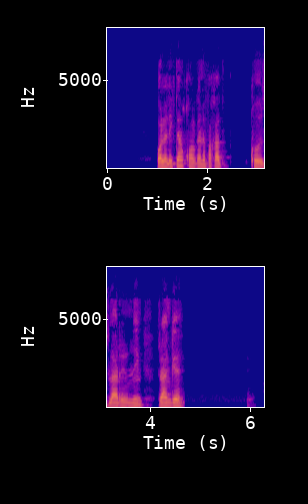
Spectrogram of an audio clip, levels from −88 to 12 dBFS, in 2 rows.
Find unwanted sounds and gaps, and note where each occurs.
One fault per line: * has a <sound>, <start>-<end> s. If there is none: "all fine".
all fine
